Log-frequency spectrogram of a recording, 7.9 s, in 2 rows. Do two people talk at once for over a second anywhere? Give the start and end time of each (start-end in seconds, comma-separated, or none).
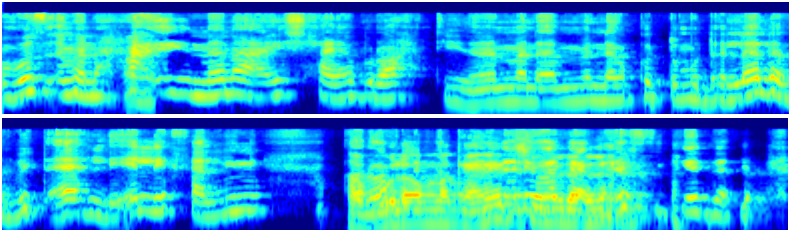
5.7-7.2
